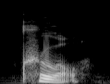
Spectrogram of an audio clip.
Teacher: We're not pronouncing the E. We're pronouncing the U-E together as the sound U, crew, leaking it to a dark L,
